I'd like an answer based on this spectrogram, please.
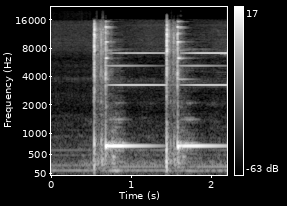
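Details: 1977 Williams Lucky Seven pinball machine, trying to start a game without a ball: two clean bell strikes about a second apart, clear and sustained with sharp attack; chimes working properly.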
